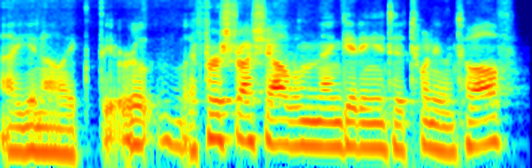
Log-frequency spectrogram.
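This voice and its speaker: A man of fifty-nine chatting casually as a podcast guest, telling personal stories in an informal, halting way. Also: mid-range voice, steady tone, a little mellow. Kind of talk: casual interview chat, personal anecdotes.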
